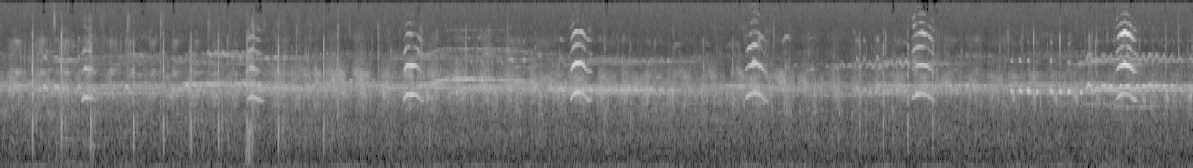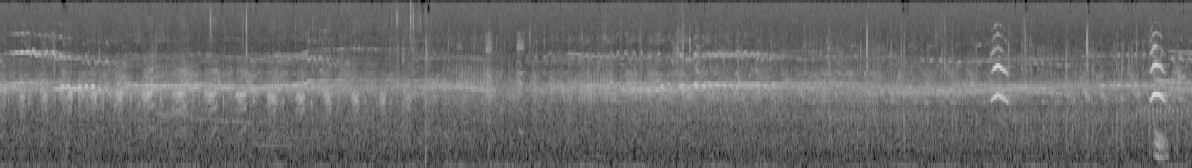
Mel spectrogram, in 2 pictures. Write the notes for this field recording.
Sand Island ... Midway Atoll ... open lavalier mics ... bird calls ... laysan albatross ... white terns ... black noddy ... bonin petrels ... background noise ...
